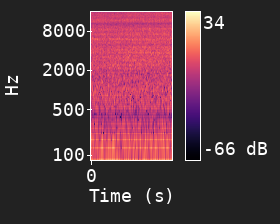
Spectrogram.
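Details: 1947 Ford street rod V8 idling after the intake manifold and distributor were reinstalled, with a leaking gasket replaced; steady, even low idle with a smooth regular beat and no knocks, ticks or misses. It runs healthy.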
